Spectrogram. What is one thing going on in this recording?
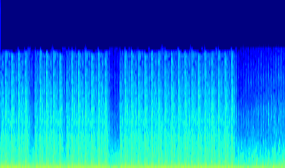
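A plane's machine guns fire in rapid bursts.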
